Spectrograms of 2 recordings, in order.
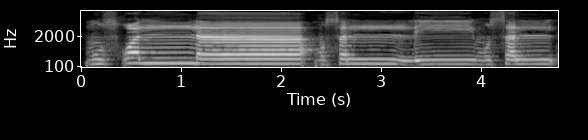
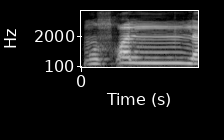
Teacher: यहाँ हम वक़फ़ करेंगे तो दो ज़बर की तनवीन में से एक ज़बर हटा देंगे और एक ज़बर के साथ अलिफ मद्दा में बदल कर पढ़ेंगे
